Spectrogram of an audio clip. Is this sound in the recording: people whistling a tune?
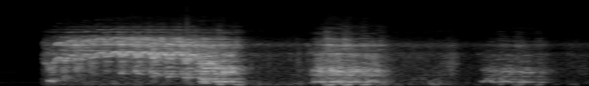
no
